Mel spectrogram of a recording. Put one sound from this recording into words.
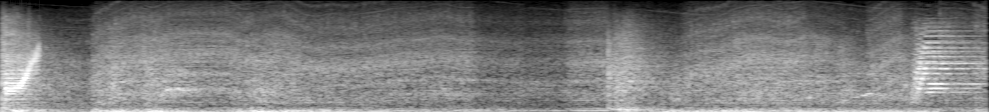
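A truck thuds over bumps in the road.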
